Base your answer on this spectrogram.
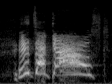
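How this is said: It is said in a frantic panic.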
